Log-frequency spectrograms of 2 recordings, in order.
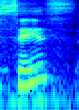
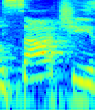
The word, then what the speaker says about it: Sachi: And then you also have like pieces like, is it Sace? Am I saying it right? Which Sace? one? S-A-C. Oh, Sachi, the romper. Wow. Yeah, So, Sachi.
